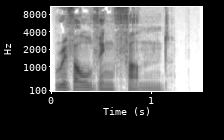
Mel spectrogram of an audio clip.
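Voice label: "revolving fund", British English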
